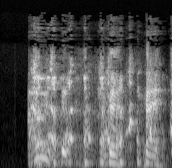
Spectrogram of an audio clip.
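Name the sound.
coughing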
